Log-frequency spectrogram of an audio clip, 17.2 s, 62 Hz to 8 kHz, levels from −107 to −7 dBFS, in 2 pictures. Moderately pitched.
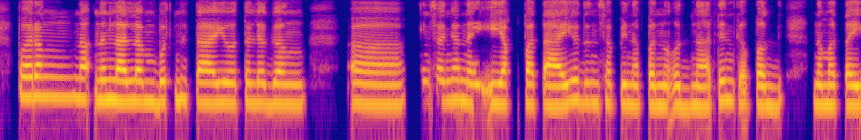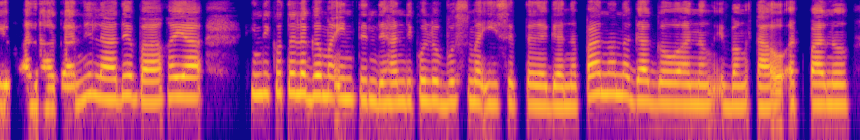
No: high, 225 Hz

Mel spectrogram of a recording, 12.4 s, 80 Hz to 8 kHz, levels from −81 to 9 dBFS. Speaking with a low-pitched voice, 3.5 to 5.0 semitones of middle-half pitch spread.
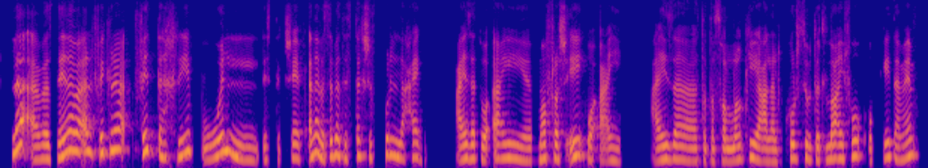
No: high, 200 Hz; average, 4.6 semitones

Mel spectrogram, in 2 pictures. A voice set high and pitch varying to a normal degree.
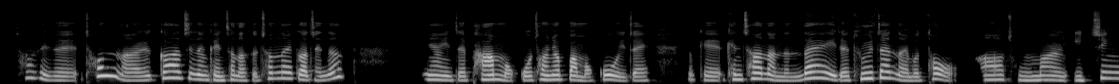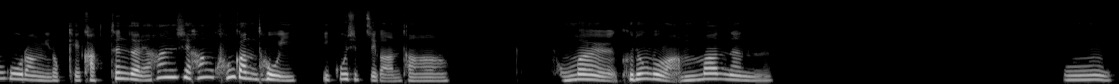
Yes: high, 215 Hz; average, 5.0 semitones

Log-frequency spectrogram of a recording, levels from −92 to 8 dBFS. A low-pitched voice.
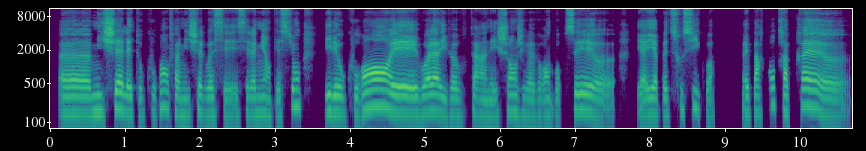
No: medium, 145 Hz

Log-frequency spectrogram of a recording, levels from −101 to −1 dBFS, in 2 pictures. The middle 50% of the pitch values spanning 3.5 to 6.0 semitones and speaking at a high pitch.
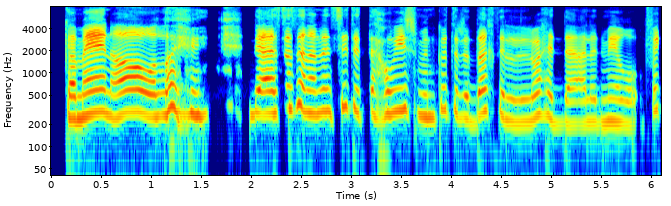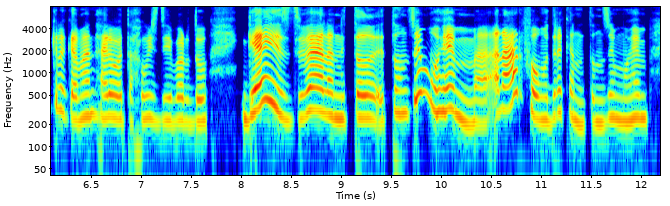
Yes: average, 4.0 semitones; very high, 255 Hz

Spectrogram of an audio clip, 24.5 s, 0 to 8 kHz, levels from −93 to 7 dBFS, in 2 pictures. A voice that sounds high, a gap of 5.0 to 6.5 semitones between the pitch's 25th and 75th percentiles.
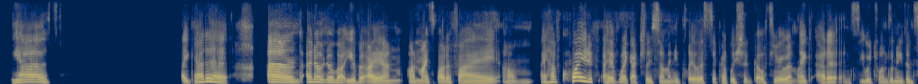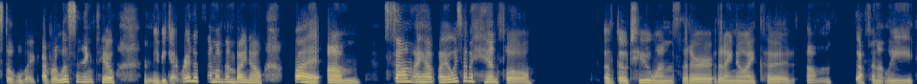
No: high, 200 Hz; average, 4.5 semitones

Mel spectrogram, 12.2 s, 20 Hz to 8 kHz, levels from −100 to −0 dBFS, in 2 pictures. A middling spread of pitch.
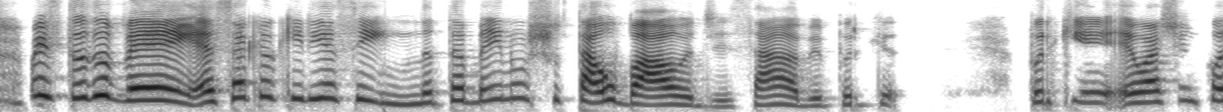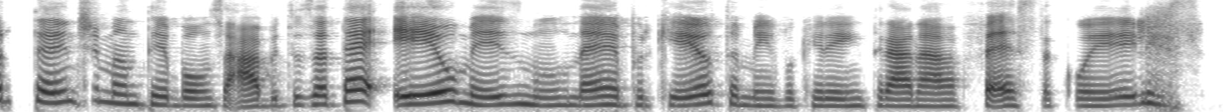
No: wide, 8.0 semitones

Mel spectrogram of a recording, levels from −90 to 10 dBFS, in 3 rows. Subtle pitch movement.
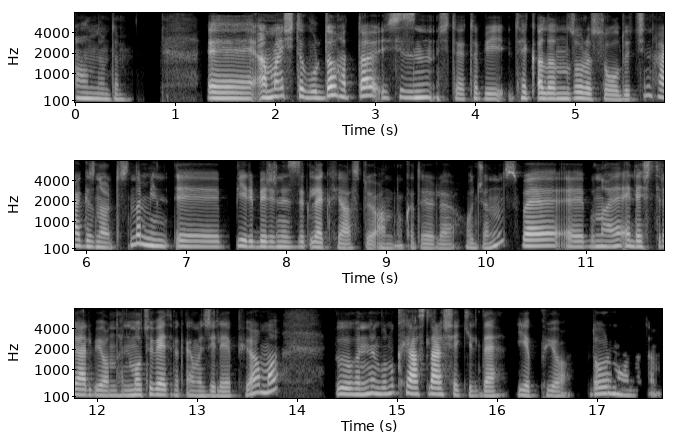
No: average, 4.0 semitones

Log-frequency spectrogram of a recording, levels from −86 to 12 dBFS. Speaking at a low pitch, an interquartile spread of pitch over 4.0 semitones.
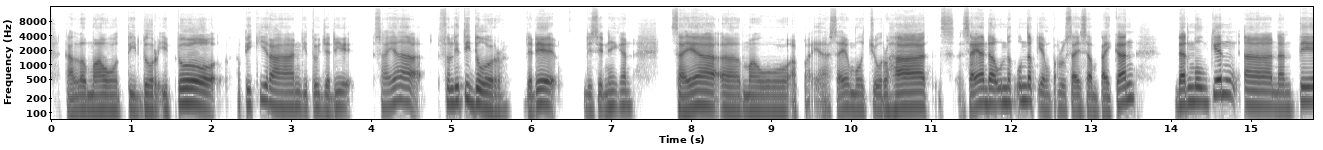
Yes: low, 130 Hz; average, 4.8 semitones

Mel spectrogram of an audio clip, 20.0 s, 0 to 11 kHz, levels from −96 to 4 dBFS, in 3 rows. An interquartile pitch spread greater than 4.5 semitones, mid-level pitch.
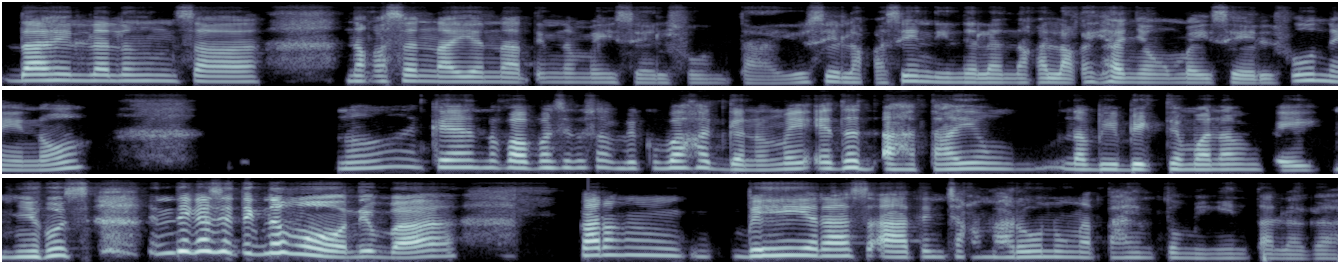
No: wide, 5.6 semitones; high, 210 Hz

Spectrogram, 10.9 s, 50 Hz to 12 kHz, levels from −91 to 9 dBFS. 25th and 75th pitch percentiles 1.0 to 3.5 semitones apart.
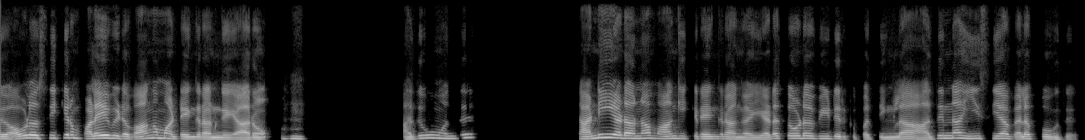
No: average, 4.7 semitones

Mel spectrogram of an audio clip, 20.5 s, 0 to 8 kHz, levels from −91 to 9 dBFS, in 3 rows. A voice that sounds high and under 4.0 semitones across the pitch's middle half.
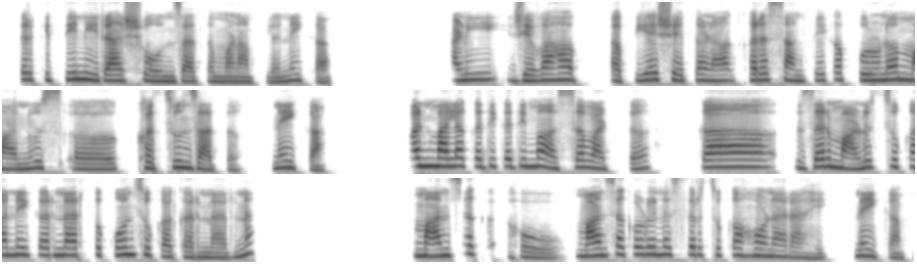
No: high, 225 Hz; average, 4.5 semitones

